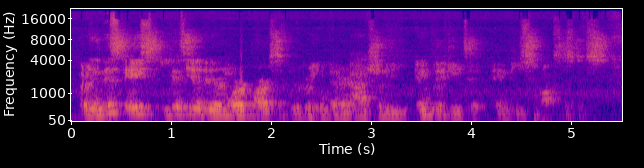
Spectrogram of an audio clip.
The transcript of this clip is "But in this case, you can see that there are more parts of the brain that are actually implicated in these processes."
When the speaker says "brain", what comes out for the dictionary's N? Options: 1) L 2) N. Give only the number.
1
